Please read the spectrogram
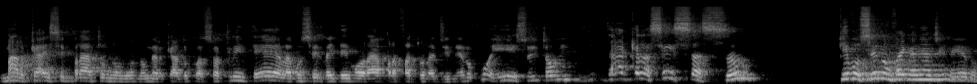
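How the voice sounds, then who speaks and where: A man with a Pernambuco accent, at a moderate pace, with very wide pitch swings. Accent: Pernambuco, Brazil. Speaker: chef, cooking channel host. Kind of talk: casual talk to camera, business tips.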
